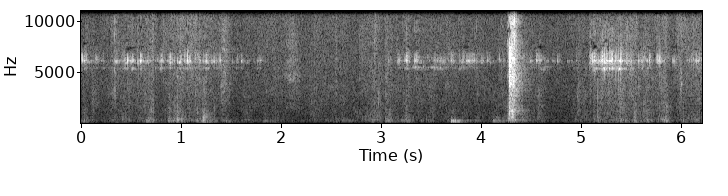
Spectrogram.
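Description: A small dog and a ferret play-wrestling on soft bedding: short low animal sounds and scuffling, with one sharp click about four seconds in.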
